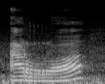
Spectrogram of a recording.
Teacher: ரா ஃபத்ஹா பேச்சு வந்திருக்கிறதுனால வல்லினமா உச்சரிக்கணும் கூடவே சத்தா இருக்கிறதுனால அழுத்தம் கொடுத்தும் உச்சரிக்கணும் அர்ரா கைப் காஃப் கெஸ்ரா பெற்று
